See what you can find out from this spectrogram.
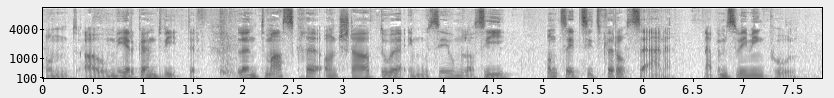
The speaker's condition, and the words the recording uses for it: No condition.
